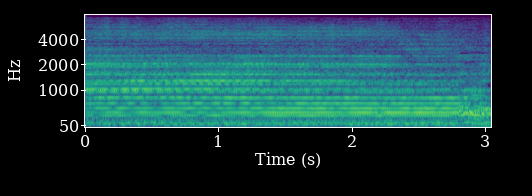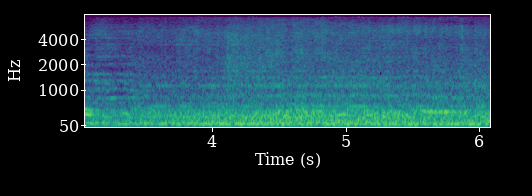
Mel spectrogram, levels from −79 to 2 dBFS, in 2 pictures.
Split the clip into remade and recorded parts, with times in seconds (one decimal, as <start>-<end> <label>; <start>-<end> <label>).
0.0-2.8 recorded; 2.8-3.4 remade; 3.4-6.1 recorded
